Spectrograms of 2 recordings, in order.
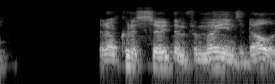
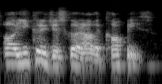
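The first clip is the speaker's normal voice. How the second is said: mock dismissive; 5 semitones higher, faster than usual. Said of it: "he goes".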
